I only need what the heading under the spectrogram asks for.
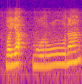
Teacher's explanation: یا میں جھٹکے کے ساتھ پڑھیں گے حمزہ کو، میم کے اوپر ضمہ ہے، ہونٹ گول کر لیجئے، رو میں بھی را مفخم ہے، ہونٹوں کو گول کر کے واو مدہ ادا کرنا ہے۔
